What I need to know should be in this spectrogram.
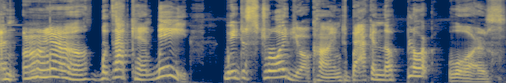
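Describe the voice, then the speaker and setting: A put-on character voice moves at a very slow pace, with very wide pitch swings and long, frequent pauses. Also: female-sounding voice, fairly high pitch for a woman. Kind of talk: comic villain. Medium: audio drama. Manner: gloating, greedy, savoring.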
